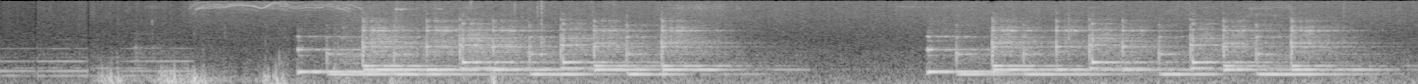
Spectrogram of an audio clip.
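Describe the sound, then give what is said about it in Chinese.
A telephone rings with a bright electronic melody that plays twice, separated by a brief pause, after a few soft knocks at the start. “直到一通电话打破了这沉寂。”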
